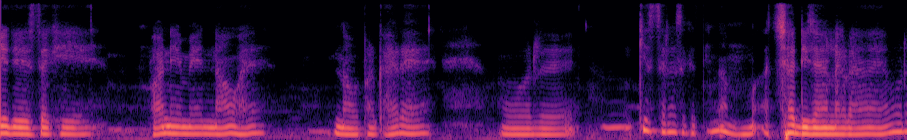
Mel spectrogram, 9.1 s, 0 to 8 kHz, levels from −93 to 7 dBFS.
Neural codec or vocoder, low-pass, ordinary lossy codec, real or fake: codec, 16 kHz in and 24 kHz out, 1 kbps, XY-Tokenizer; 7.2 kHz; none; fake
